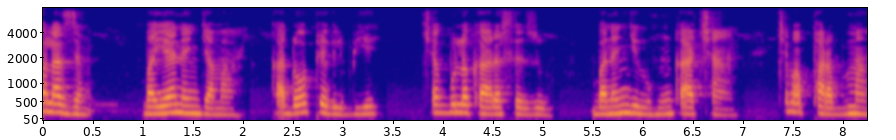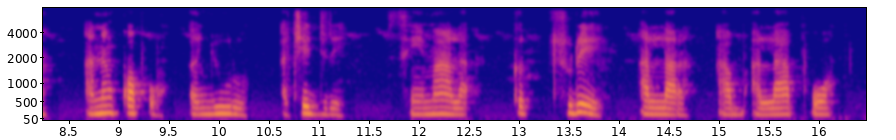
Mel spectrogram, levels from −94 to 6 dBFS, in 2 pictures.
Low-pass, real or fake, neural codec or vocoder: 7.2 kHz; real; none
